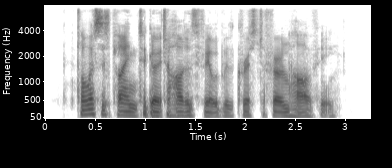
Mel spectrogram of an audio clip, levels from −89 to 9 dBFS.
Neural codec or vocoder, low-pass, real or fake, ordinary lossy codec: codec, 16 kHz in and 24 kHz out, 1.1 kbps, FireRedTTS-2 codec; 7.2 kHz; fake; none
